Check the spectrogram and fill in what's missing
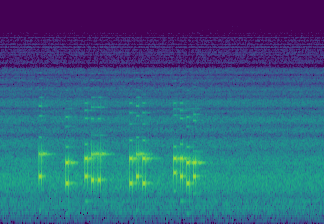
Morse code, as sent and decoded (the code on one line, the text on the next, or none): none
